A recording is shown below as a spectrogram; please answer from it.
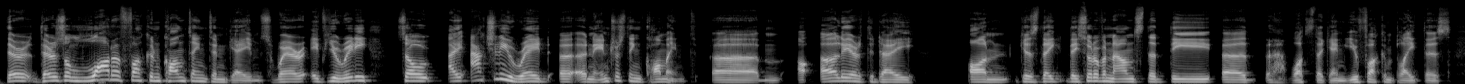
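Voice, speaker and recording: A gaming podcast co-host, originally an Afrikaans speaker, delivers blunt, profane, opinionated rants in casual chat. His mid-range voice is animated and sharp but runs a little slow.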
